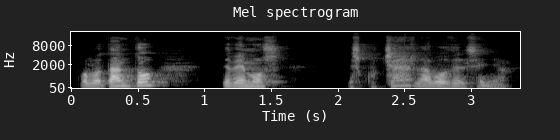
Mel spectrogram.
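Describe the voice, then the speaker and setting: Animated Spanish preacher man. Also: fairly high pitch, moderate pace. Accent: Spain. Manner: lively preaching, swinging between loud emphasis and soft hush; asks the congregation frequent rhetorical questions. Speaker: pastor. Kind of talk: sermon. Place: church hall.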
